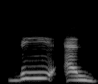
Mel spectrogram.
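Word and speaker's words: Vau: we have a capricorn so capricorn is u v and w is capricorn and that is pronounced as va v-a-u and then we have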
